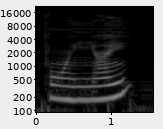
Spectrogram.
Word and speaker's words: põem: Vocês põem, keep your mouth open, don't forget, põem as luvas. Vocês põem as luvas. Vocês põem as luvas. Here we have põem, ending with this nasal vowel sound.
